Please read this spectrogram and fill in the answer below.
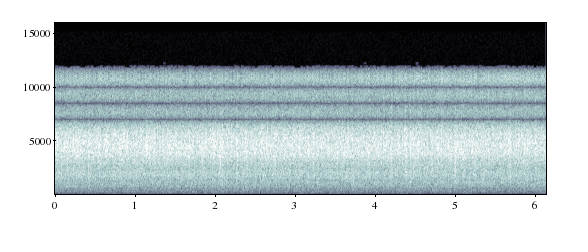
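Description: Steady, hissy rush of a small waterfall spilling over a weir into a rocky stream.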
